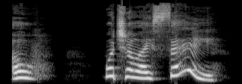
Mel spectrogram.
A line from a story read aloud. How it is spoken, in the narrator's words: cried Beauty, for she was afraid to make the beast angry by refusing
